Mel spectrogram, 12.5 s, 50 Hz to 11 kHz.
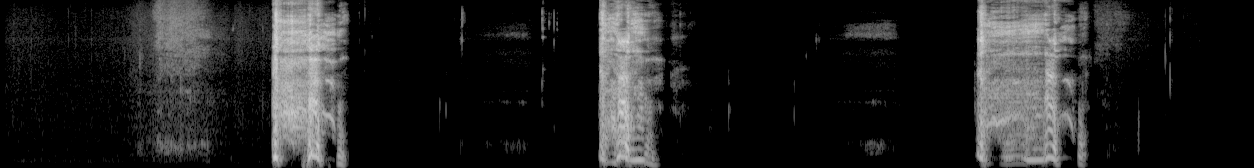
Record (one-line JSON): {"three_cough_length": "12.5 s", "three_cough_amplitude": 32767, "three_cough_signal_mean_std_ratio": 0.27, "survey_phase": "beta (2021-08-13 to 2022-03-07)", "age": "45-64", "gender": "Male", "wearing_mask": "No", "symptom_cough_any": true, "symptom_shortness_of_breath": true, "symptom_sore_throat": true, "symptom_fatigue": true, "symptom_headache": true, "smoker_status": "Never smoked", "respiratory_condition_asthma": false, "respiratory_condition_other": false, "recruitment_source": "Test and Trace", "submission_delay": "1 day", "covid_test_result": "Positive", "covid_test_method": "LFT"}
